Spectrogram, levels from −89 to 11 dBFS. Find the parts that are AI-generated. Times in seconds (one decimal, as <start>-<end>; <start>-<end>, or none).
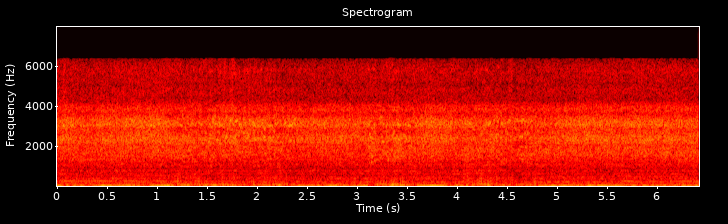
1.2-2.4; 3.1-3.6; 4.1-4.8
